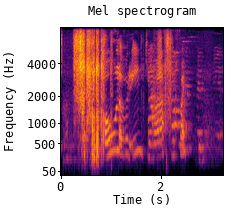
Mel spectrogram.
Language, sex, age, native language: Icelandic, male, 10, Icelandic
